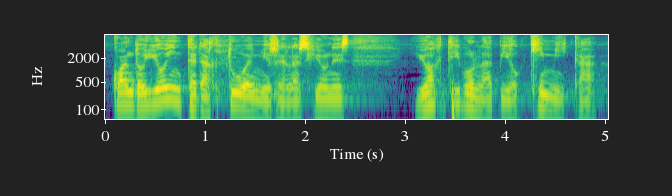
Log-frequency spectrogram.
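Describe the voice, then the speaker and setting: Husky-voiced man lecturing in a hall. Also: fairly low pitch, expressive, a little slow. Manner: explains with acted-out family dialogues. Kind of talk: conference talk. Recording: long hall reverb.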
